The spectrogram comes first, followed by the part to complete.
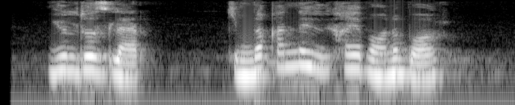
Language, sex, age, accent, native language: Uzbek, female, 18-24, Toshkent shahri, Uzbek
